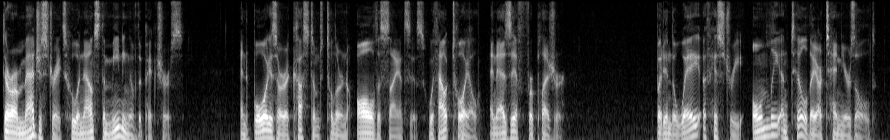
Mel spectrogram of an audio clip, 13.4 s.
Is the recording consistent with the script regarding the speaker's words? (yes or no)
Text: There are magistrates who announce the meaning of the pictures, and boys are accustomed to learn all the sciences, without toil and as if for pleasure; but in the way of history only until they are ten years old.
yes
